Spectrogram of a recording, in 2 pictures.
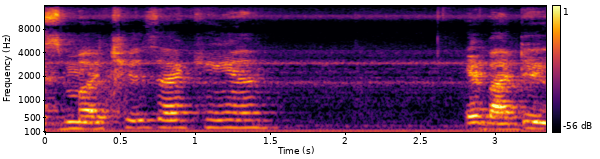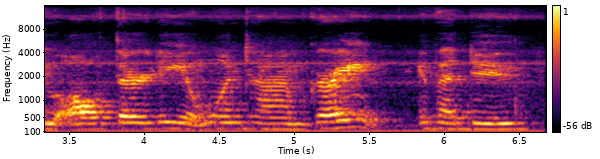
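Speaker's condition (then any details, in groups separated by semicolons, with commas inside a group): ALS; slower worsening speech, garbled ST sounds, effortful speaking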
